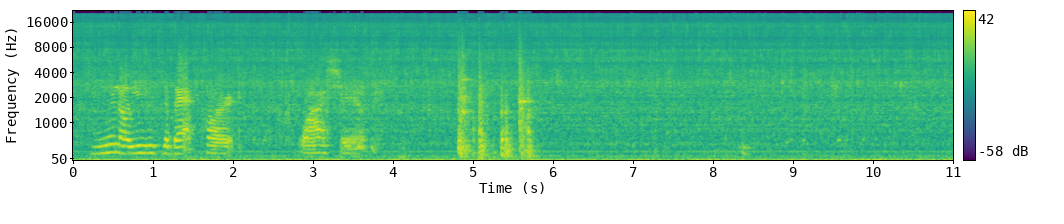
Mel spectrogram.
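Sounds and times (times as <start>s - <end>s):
water running from tap: 0.0s - 11.0s
dishes clattering: 4.1s - 6.0s.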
